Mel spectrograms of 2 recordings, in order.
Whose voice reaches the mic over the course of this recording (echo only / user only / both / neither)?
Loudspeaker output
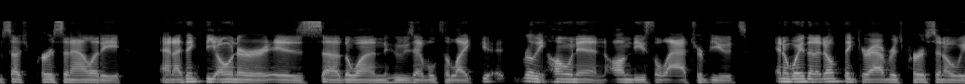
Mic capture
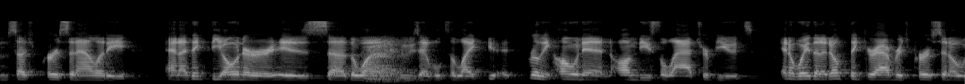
both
